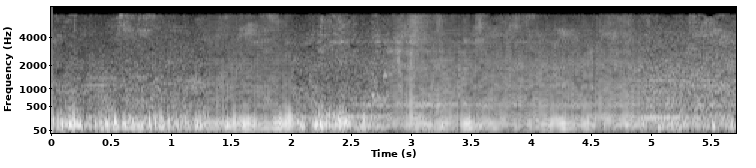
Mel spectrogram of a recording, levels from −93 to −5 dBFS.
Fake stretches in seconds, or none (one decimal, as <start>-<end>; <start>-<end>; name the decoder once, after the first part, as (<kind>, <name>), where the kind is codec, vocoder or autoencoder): 1.3-2.0 (vocoder, Vocos); 2.8-4.9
